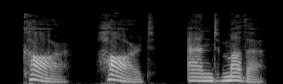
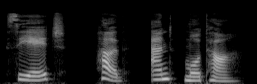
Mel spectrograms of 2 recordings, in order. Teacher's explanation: Americans pronounce the R sound clearly at the end of words and syllables. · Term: rhoticity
